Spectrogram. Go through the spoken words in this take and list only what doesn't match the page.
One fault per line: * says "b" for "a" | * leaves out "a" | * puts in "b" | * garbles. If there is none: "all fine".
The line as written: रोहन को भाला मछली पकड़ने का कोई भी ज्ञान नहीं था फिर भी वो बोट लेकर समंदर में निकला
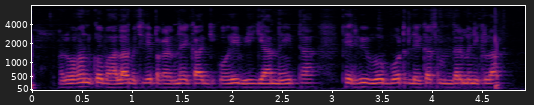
all fine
